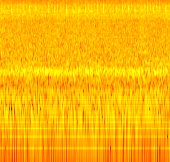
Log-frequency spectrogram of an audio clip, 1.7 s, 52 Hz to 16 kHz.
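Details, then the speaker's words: 2011 Buick Regal 2.0 turbo with a replaced engine and a fixed air intake, no codes after revving, not yet road-driven: steady, even idle with a constant faint whine on top and no misses, knocks or hunting; engine running healthy. "but you hear it you see it I mean it engine runs good runs really good"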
